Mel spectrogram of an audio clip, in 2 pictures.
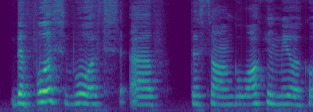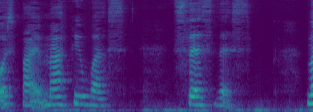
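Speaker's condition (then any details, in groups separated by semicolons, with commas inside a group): Cerebral palsy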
